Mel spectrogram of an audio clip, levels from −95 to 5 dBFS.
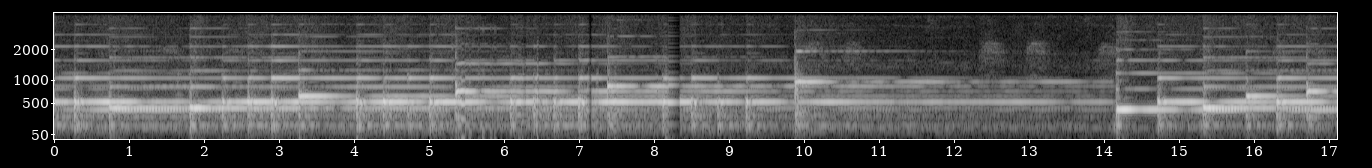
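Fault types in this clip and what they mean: Repeated packet loss (robotic sound): Between about 5.3 and 6.47 s, packets keep dropping out, ten gaps with the longest 41 ms. Each hole gets patched by extending the last sound, so about a fifth of that stretch is filled in and it comes out choppy with pieces missing.
Short concealed packet loss: Five quick dropouts of 20 to 40 ms, at 7.11, 7.23, 7.47, 8.02 and 8.16 s. The receiver carries the last bit of sound through each gap and blends back in, so you hear small smears or wobbles rather than holes.
Burst of packet loss: Right after that last short one, from 8.19 to 8.35 s, 140 ms goes missing in one run. Concealment holds the previous sound and fades it down, giving a held buzz or fading hiss, then the audio resumes with that chunk gone.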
